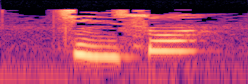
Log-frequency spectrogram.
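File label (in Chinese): "紧缩", Mandarin Chinese; hsk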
